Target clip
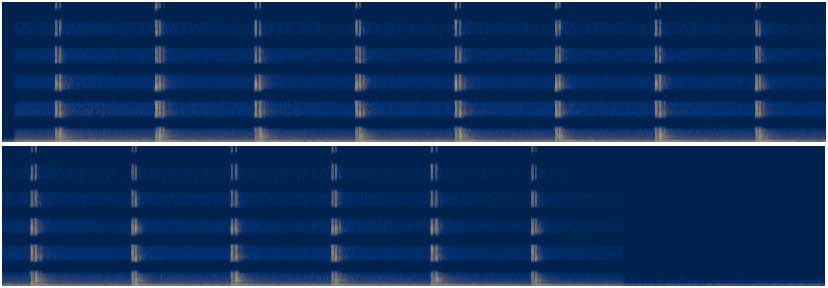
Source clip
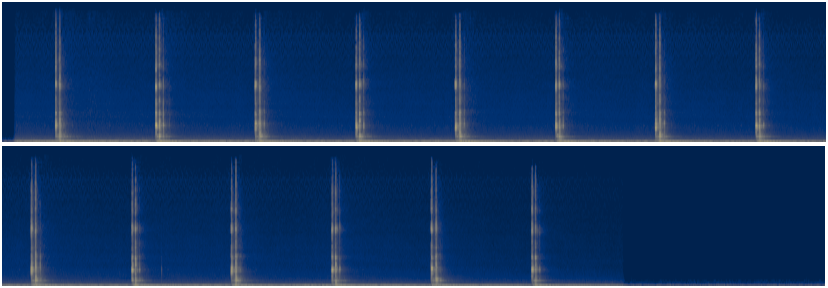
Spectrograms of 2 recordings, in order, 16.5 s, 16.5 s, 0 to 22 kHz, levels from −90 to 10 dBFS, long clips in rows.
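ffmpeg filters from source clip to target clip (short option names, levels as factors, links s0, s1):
-af "aeval=exprs='0.631*(cos(1*acos(clip(val(0)/0.631,-1,1)))-cos(1*PI/2))+0.126*(cos(6*acos(clip(val(0)/0.631,-1,1)))-cos(6*PI/2))':c=same,aecho=1:1:6.4:0.61,afftfilt=real='re*eq(mod(floor(b*sr/1024/2100),2),0)':imag='im*eq(mod(floor(b*sr/1024/2100),2),0)':win_size=1024:overlap=0.75"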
